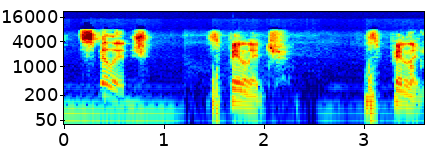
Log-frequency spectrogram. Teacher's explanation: the A-G-E here, we're actually going to pronounce like an I-J sound. So instead of spillage, it's spillage, spillage.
